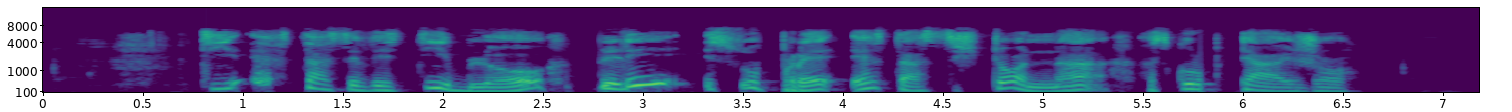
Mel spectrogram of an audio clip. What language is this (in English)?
Esperanto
